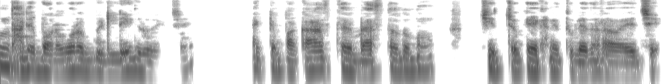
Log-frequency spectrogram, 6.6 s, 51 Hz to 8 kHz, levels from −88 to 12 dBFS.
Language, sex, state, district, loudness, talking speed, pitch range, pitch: Bengali, male, West Bengal, Dakshin Dinajpur, -25 LUFS, 125 wpm, 95-120 Hz, 115 Hz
